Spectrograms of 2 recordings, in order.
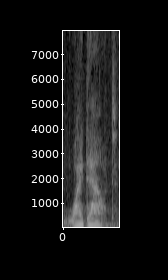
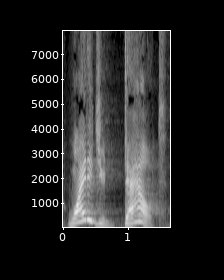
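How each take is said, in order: First: It sounds gentle and compassionate. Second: It sounds harsh and condemning.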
